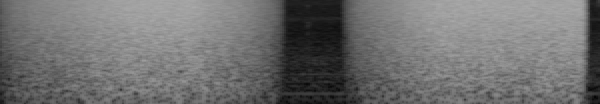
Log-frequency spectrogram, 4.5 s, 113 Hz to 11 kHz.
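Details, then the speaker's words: 1974 Minimoog synthesizer after restoration: repaired noise source gives a smooth, even hiss swelling up and cutting off twice under the volume control, no crackle or dropouts; noise source now works properly. "I also I fixed the noise source so here's your noise source good clean volume control"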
